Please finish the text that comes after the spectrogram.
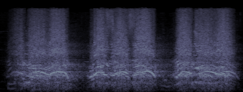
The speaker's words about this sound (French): Les manifestants ont commencé à scander le nom de celui qu'ils considèrent comme le commanditaire, puis la tension est montée très vite.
